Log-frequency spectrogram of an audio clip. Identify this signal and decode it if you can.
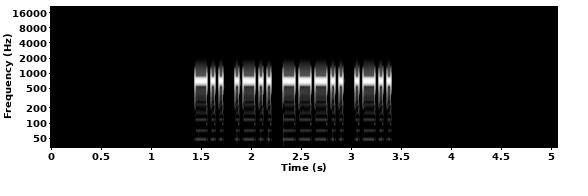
Morse code, heard as a keyed tone, about 30 wpm, 700 Hz. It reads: DL8L
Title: DXCC-100 Call Signs - 4 Characters - 30wpm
